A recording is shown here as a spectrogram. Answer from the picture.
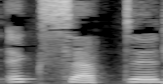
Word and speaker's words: accepted: Accept has two syllables, and accepted has three syllables.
